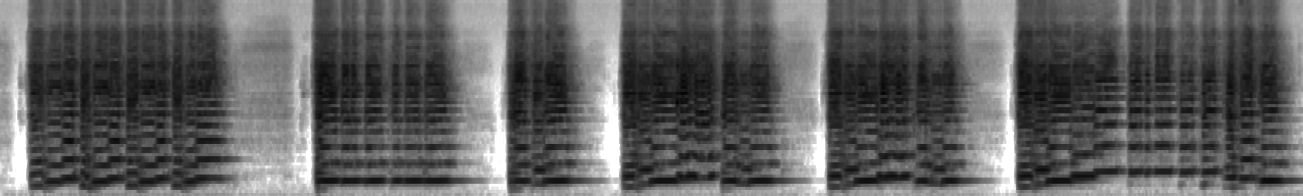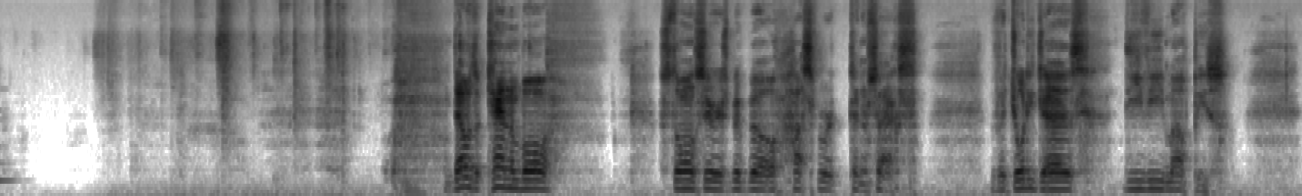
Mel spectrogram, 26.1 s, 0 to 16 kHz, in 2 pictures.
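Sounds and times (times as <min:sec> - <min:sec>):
tenor saxophone melody: 0:00.2 - 0:02.5, 0:03.1 - 0:13.2.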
